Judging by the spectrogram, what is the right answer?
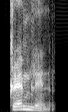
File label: "kremlin", Indian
